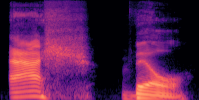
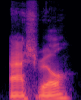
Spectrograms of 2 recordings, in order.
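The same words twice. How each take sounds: First: Each sound is pronounced clearly and carefully. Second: The sounds are run together in everyday speech. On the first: "I gotta enunciate this" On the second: "How do you normally say it?"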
